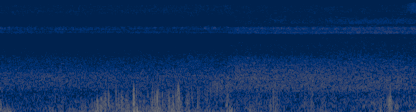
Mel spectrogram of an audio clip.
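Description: Wind buffeting the microphone in uneven gusts, a low rumble that is strongest a second or two in.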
